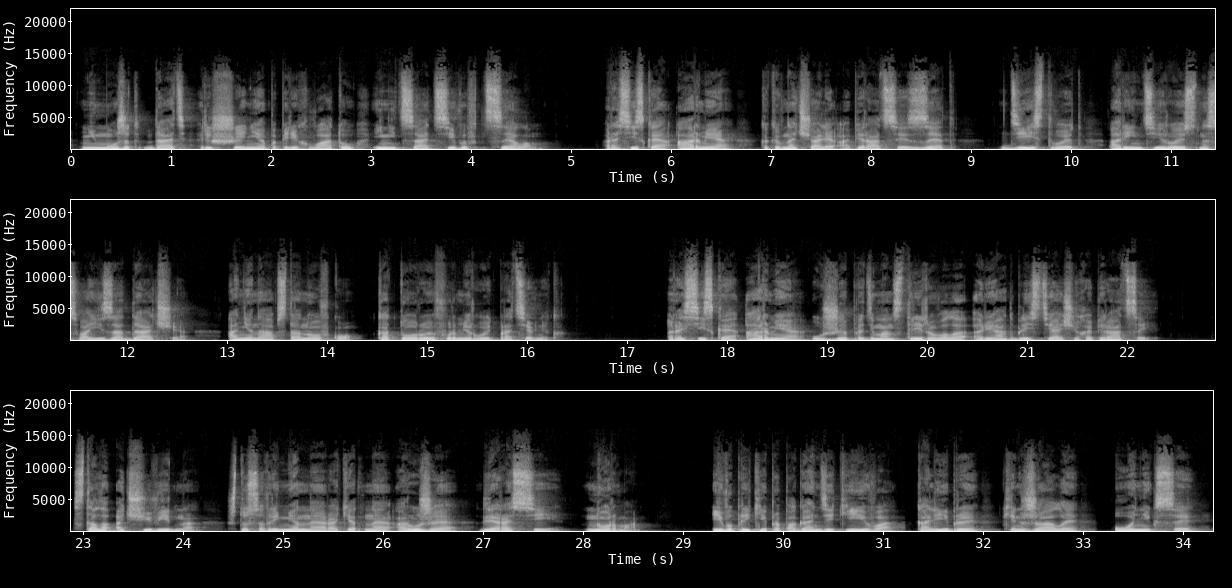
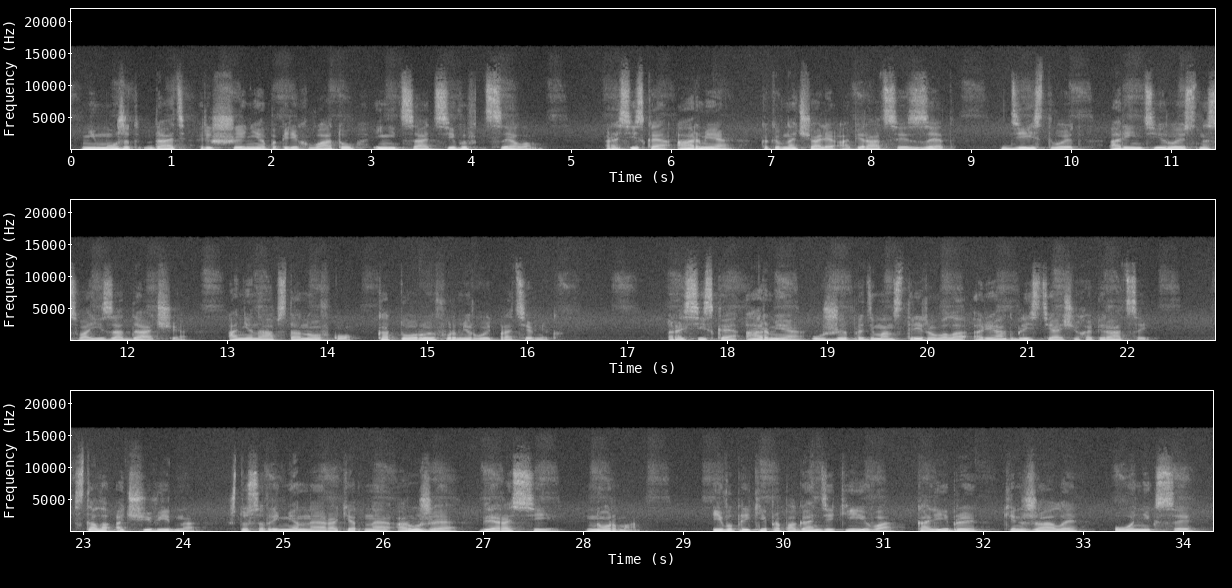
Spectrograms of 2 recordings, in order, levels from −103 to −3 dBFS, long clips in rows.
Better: first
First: none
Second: hiss; faint; throughout; 20 dB below the speech

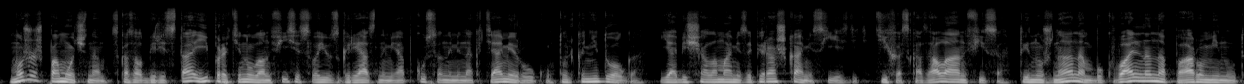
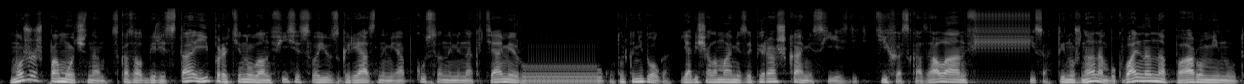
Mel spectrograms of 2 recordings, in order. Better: first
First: none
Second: audio freezing; at 5.5 s for 0.5 s and at 10 s for 0.5 s

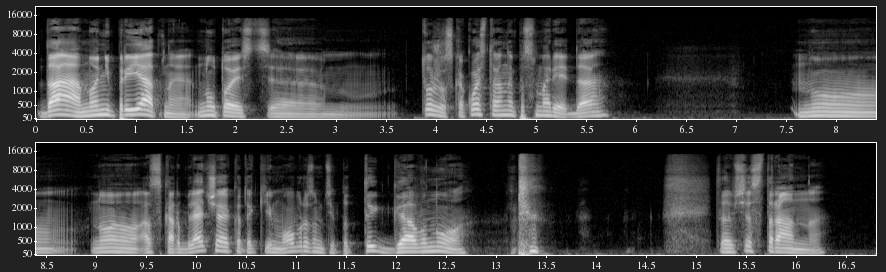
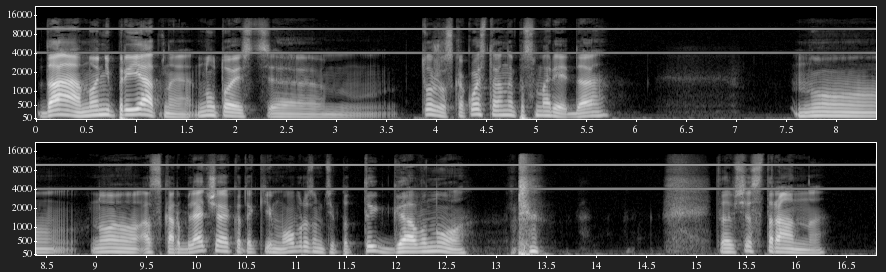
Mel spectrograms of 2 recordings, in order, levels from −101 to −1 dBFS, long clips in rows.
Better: first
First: none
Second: high-pitched whine; loud; throughout; 10 kHz, 10 dB below the speech

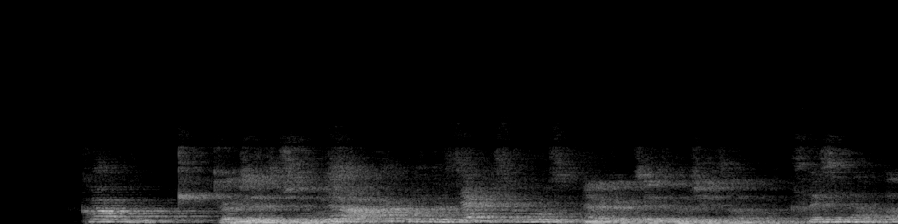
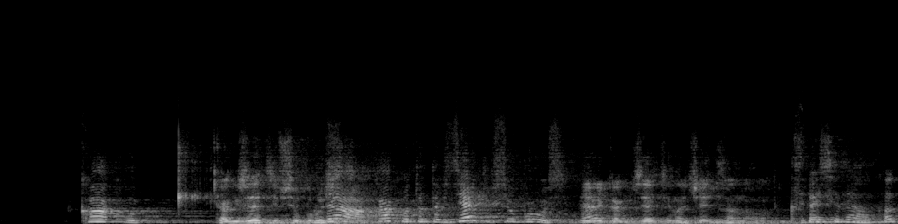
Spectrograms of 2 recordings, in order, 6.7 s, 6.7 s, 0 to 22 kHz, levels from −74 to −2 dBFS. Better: second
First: room echo; strong; dies away in 1.8 s // off-mic speech; far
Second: room echo; slight; dies away in 1.9 s // off-mic speech; somewhat distant

